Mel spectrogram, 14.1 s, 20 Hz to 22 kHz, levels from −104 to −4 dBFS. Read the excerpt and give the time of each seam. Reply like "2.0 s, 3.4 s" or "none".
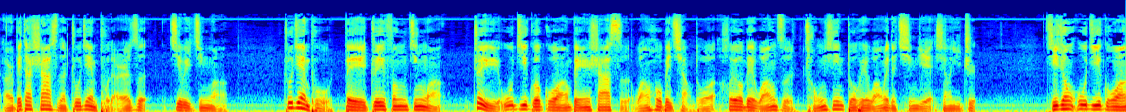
none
